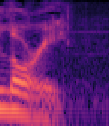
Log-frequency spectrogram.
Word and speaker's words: Lori: Lorraine, but everyone calls me Lori. – Can you spell it for me? Just spell Lori. – L-O-R-I. – L-O-R-I, okay.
